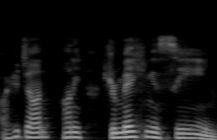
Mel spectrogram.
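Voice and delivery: patronizing talking-down tone. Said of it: "the most condescending thing".

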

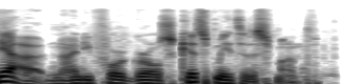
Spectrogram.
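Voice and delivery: put-on nervous voice. Imitating a man who became a pickup artist, imitating a nervous tone. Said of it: "he'd say it in that like really nervous tone".

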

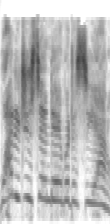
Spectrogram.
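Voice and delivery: mock, hot, high, furious drunken rage scream. Retelling an ex firing back at a mom: imitating someone screaming in rage. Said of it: "screaming at her with, like, a hot whiskey rage".

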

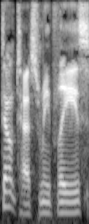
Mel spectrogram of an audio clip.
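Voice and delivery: put-on crying voice. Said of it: "So Tormund's, like, crying".

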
